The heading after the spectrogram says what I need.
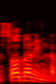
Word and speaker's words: southern: 사우스는 서던입니다. 발음이.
